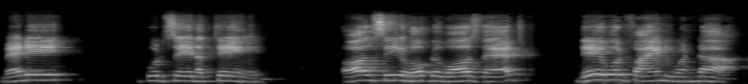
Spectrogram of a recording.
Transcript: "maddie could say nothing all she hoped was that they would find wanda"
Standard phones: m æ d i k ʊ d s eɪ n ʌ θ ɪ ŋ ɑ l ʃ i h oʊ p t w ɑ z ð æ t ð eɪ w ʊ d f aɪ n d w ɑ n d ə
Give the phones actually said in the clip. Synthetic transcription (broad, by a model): m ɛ d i k ʊ d s eɪ n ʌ t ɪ ŋ ɑ l s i h oʊ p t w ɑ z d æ t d eɪ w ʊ d f aɪ n d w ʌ n d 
